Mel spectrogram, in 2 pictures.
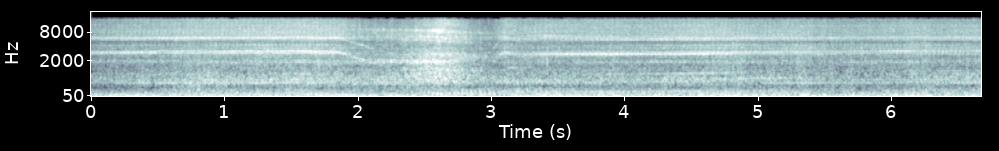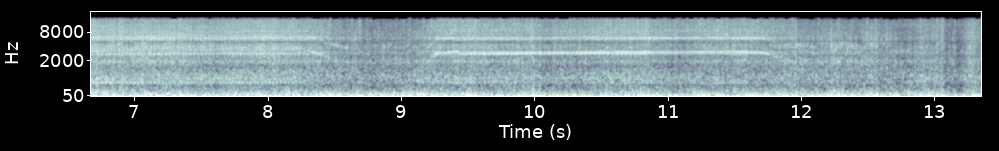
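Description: Motorcycle engine droning steadily while riding in second gear and not upshifting, a continuous loud engine note with wind noise and brief pitch changes, no speech.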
